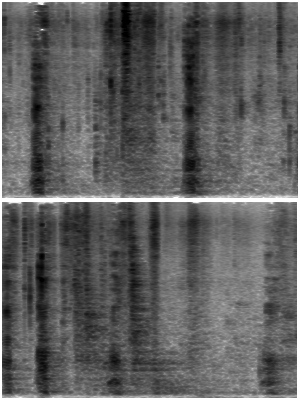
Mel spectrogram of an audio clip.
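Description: A pig gives harsh, broad grunts and short squeals at uneven intervals, roughly every second or two.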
